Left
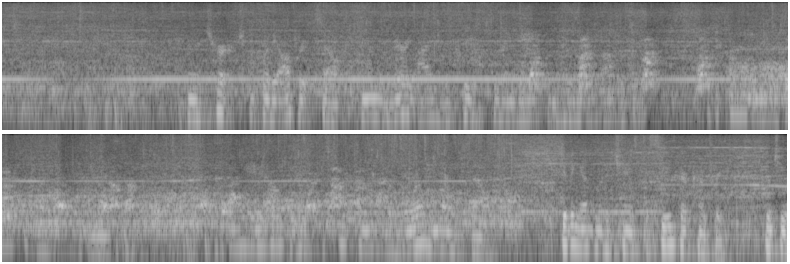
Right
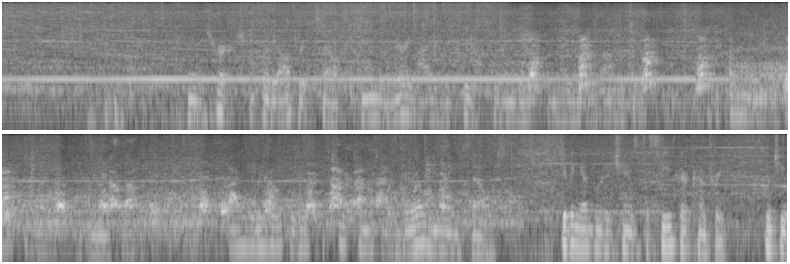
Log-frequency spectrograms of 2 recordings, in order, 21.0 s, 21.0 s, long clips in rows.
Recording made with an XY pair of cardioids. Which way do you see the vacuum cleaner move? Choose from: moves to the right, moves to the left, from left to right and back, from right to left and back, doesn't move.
moves to the left.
